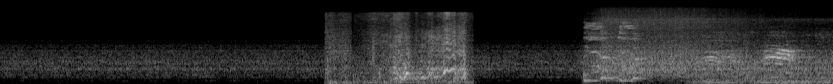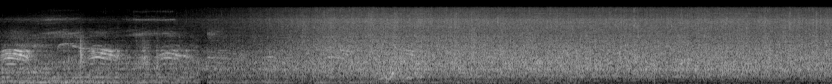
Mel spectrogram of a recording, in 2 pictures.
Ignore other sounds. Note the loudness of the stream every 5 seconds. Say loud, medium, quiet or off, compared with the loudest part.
quiet, quiet, loud, loud.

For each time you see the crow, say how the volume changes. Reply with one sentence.
You can hear the crow from 6.8 to 14.2 s, getting quieter.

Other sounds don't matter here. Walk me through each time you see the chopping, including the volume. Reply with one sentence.
The chopping can't be heard in this clip.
